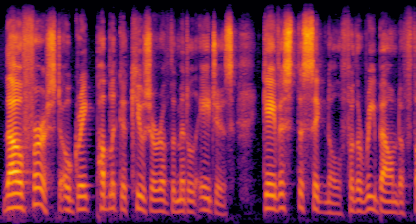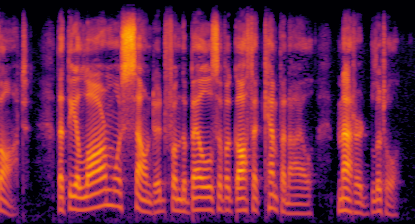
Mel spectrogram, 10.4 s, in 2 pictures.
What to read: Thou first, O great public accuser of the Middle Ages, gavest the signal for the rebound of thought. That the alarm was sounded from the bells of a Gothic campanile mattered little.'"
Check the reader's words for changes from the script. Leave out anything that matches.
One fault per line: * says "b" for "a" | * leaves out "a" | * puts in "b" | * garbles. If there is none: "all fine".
all fine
